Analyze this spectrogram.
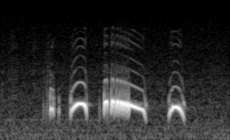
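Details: Spotted dove giving its coo to stimulate males in training: a quiet stuttered intro, a round coo, a long quavering descending coo, then one short coo after a pause.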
